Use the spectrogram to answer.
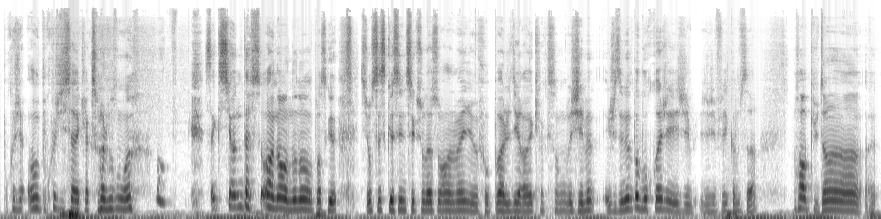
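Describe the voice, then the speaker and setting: A man's voice: on the high side, flat delivery, fairly quick, a little mellow, smooth. A man hosting a show, rambling through a crude comic monologue with frequent laughs before introducing a song. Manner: jokey, laughs a lot, crude asides and silly voices. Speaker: show host introducing music.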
